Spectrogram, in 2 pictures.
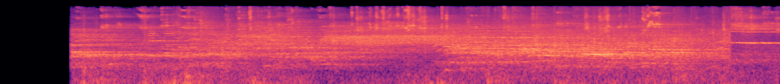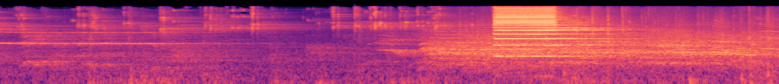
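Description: Live basketball game sound in a large hall: a ball dribbling on the court amid crowd noise, starting about a second in. Near the end a loud horn sounds for about a second.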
